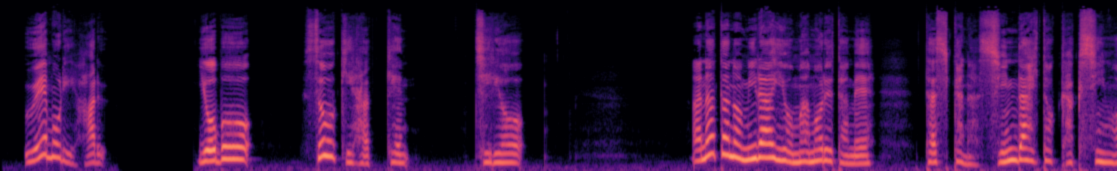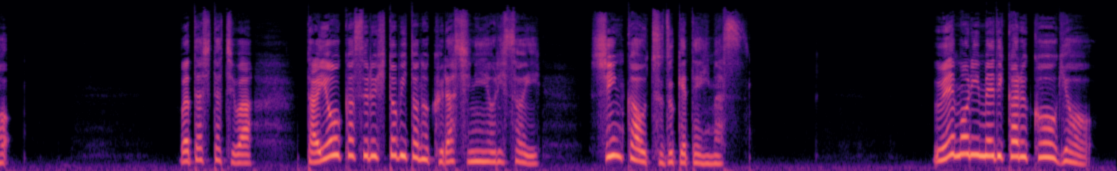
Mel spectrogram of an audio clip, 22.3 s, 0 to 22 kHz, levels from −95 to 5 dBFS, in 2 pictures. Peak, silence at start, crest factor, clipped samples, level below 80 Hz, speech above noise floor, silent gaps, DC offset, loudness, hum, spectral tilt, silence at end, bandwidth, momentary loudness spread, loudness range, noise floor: -8 dBFS; 0.25 s; 18 dB; under 0.1%; -58 dBFS; 41 dB; 1.21-1.93 s; under 0.1%; -24 LUFS; none; -4 dB/octave; 0.3 s; 17.5 kHz; 13 LU; 8 LU; -65 dBFS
